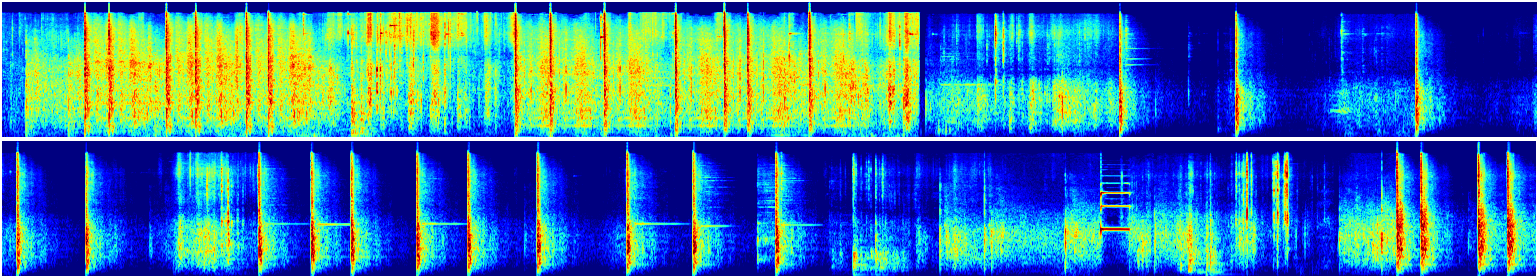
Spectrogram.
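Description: Semi-automatic pistol fired rapidly, shots coming in quick pairs and short strings with brief pauses between. For about the first nine seconds the shots run close together under a constant noise. After that each report stands out sharply, with silent gaps between strings.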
